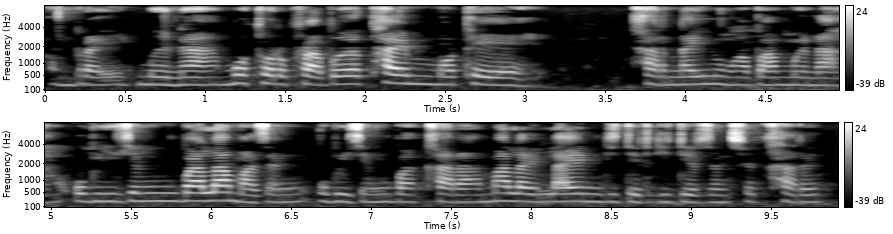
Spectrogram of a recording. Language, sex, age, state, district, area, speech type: Bodo, female, 60+, Assam, Kokrajhar, urban, spontaneous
